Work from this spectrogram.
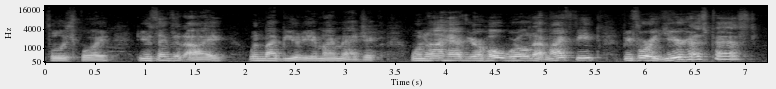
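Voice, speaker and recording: A man's voice: mid-range voice, moderate pace, hardly any pauses, warm tone, natural voice. A cold, imperious queen, as an older man reading a storybook puts her on. She speaks with haughty disdain, as if every listener were beneath her. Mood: scornful. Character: haughty cruel queen, tall and commanding.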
